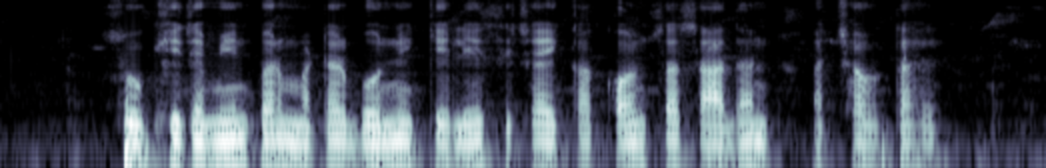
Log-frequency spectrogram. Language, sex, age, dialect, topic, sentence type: Hindi, male, 25-30, Awadhi Bundeli, agriculture, question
